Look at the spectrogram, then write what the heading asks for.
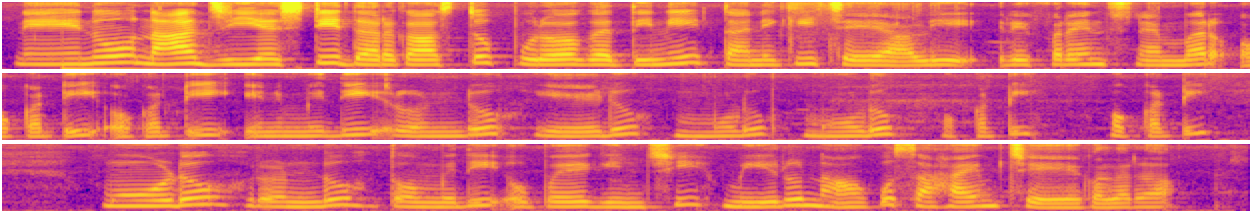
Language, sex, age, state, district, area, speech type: Telugu, female, 30-45, Andhra Pradesh, Nellore, urban, read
